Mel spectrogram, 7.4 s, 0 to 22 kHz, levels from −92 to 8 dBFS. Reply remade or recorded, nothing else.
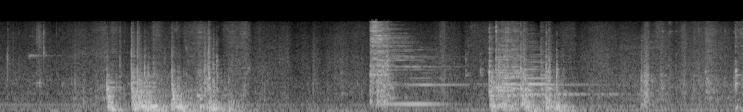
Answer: recorded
